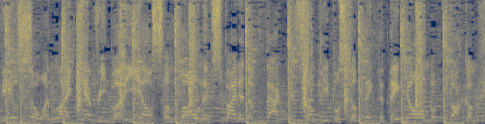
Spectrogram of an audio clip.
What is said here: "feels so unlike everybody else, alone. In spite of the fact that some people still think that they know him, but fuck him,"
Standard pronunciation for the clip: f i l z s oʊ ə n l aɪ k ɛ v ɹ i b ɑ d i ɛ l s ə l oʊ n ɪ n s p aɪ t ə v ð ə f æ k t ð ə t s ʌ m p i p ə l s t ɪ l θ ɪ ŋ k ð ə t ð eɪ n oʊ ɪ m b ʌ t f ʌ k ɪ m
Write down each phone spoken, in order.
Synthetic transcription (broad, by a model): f i l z s oʊ ə n l aɪ k ɛ v ɹ i b ɑ d i ɛ l s ə l oʊ n ɪ n s p aɪ t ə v ð ə f æ k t ð ə t s ʌ m p i p l s t ɪ l θ ɪ ŋ k ð ə t ð eɪ n oʊ ɪ m b ʌ t f ʌ k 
